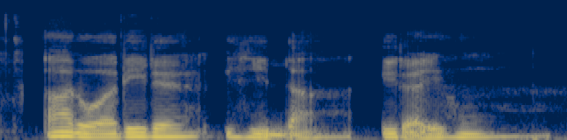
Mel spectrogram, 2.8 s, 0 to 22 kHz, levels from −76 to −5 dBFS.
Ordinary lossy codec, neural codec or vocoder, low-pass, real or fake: none; codec, 32 kHz, 1.9 kbps, SNAC; 14.4 kHz; fake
